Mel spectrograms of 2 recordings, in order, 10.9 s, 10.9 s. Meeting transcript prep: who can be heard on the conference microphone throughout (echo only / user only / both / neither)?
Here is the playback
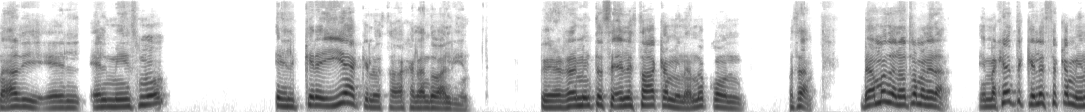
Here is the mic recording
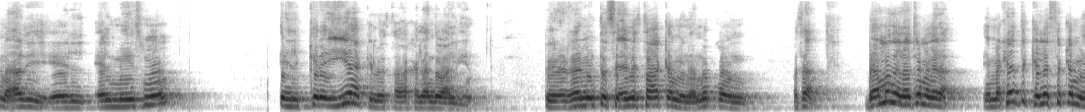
echo only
